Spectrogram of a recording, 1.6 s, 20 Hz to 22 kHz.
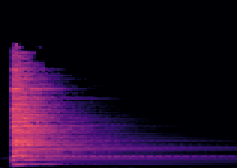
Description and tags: Recording of a single stroke played on the instrument Xiaoluo, a type of gong used in Beijing Opera percussion ensembles. Played by Ying Wan of the London Jing Kun Opera Association. Recorded by Mi Tian at the Centre for Digital Music, Queen Mary University of London, UK in September 2013 using an AKG C414 microphone under studio conditions. This example is a part of the "Xiaoluo" class of the training dataset used in [1].
beijing-opera, china, chinese, chinese-traditional, compmusic, gong, icassp2014-dataset, idiophone, peking-opera, percussion, qmul, xiaoluo-instrument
